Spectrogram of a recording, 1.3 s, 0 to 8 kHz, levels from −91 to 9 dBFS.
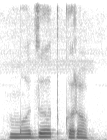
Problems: background sounds at intervals, low volume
